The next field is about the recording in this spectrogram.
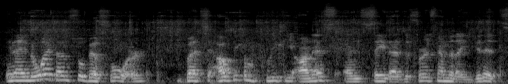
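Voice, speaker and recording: A French-speaking channel host from Montreal, Canada rambles through a casual vlog in a fairly quick, high-leaning voice with a darkish tone. He stammers into restarts and swears casually. The recording is rough, with slight background noise.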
